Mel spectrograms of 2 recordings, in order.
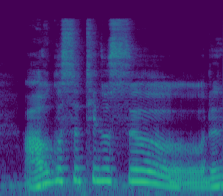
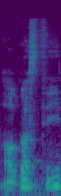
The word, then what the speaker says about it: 아우구스티누스: 아우구스티누스는 이제 로마자 음역이고요. 이거를 영어로 읽으면 어거스틴이 되는 거예요. 그래서 저는 이제 어거스틴이라고 하는 것은 어떤 미국 신학의 영향 아래에서 부르는 이름이기 때문에 원래 음역대로 아우구스티누스라고 읽는 것을 더 선호합니다.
